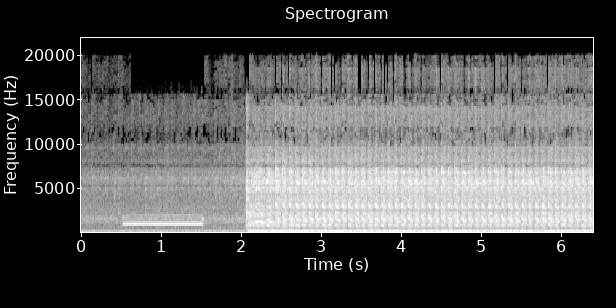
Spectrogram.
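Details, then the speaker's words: Auction-bought 6.0 Powerstroke diesel truck after opening one side of the fuel rails: key-on chime, fuel pressure builds fast, catches at once and settles to a steady, even idle clatter, smoother with no shaking; normal start and idle. "a lot smoother already whole truck ain't shaking until the turbo actually responds now too"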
